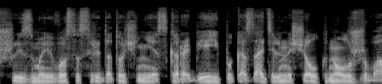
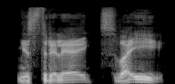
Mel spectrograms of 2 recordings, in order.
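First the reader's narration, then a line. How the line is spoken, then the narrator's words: Barked. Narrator (Russian): рявкнул я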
